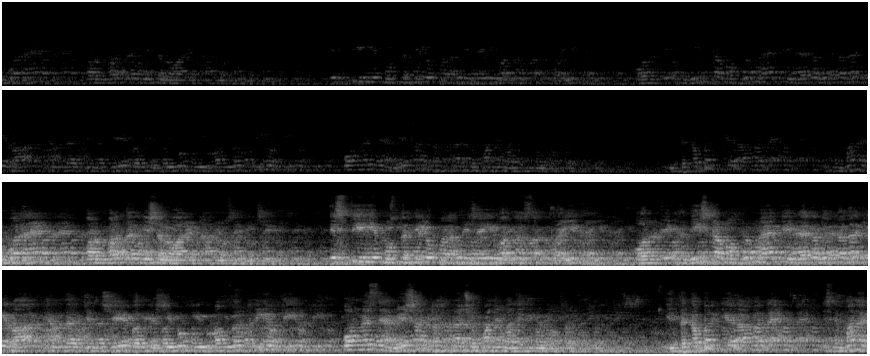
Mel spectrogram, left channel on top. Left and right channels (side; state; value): left; quieter; 32.3 dB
